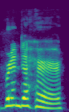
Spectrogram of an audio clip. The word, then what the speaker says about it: Brenda Herr: Was it Brenda Herr? – Brenda Herr.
